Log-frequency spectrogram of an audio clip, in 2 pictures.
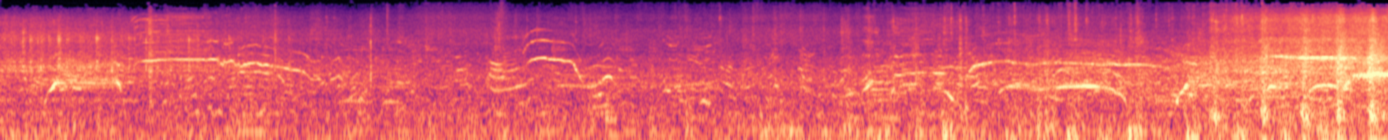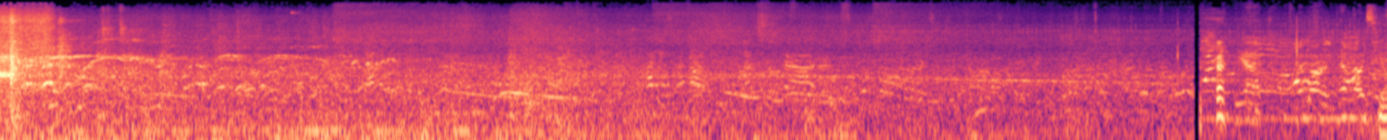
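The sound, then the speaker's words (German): A ride on the Eifelblitz roller coaster, built by DAL Amusement Rides Company: steady rumbling and rushing wind throughout, with riders' voices shouting and whooping over it, swelling loudest midway through. “Was ihr gerade gehört habt, waren ein paar Impressionen vom Eifelblitz, der weder von Zierer ist, noch von Zamperla, noch von irgendeiner Firma, die ich jemals gehört habe, sondern von DAL Amusement Rides Company.”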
